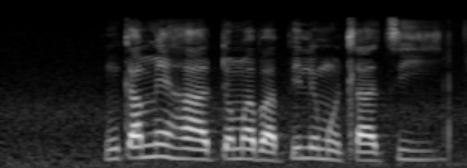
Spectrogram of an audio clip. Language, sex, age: Southern Sotho, male, 21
